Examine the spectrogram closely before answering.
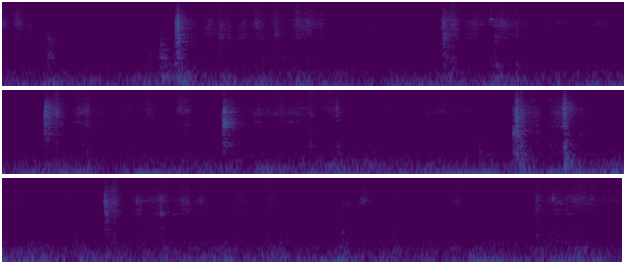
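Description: Playing cards riffle and slap softly as they are shuffled by hand.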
